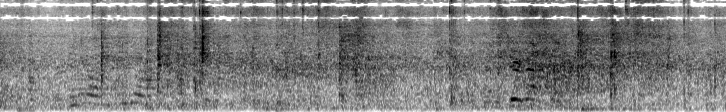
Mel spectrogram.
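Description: Hockey sticks click sharply against the puck.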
